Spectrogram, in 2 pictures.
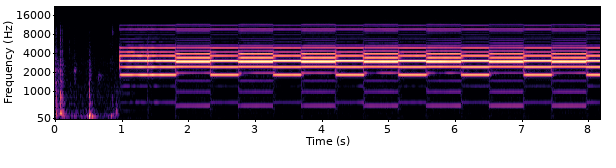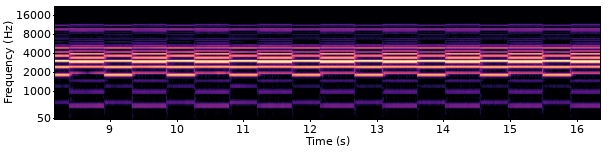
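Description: A fire alarm blares loudly, switching quickly back and forth between a high and a low tone.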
